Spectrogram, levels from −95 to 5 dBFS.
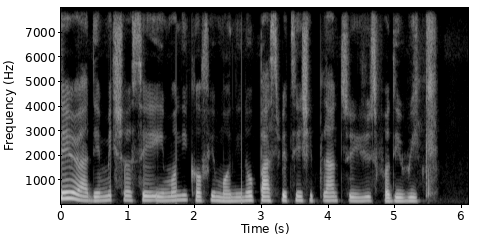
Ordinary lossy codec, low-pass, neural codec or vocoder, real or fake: none; none; none; real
